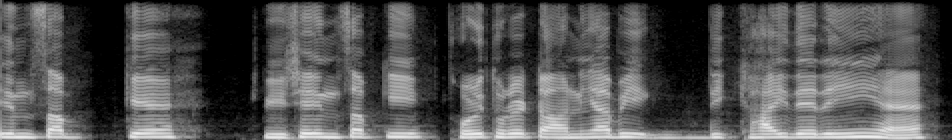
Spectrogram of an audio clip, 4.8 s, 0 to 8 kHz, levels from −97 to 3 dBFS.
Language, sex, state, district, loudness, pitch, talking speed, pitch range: Hindi, male, Jharkhand, Garhwa, -13 LUFS, 195 Hz, 190 wpm, 180-200 Hz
